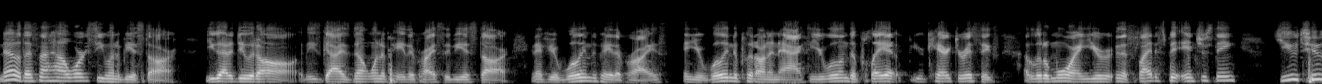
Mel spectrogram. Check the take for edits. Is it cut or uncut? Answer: cut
